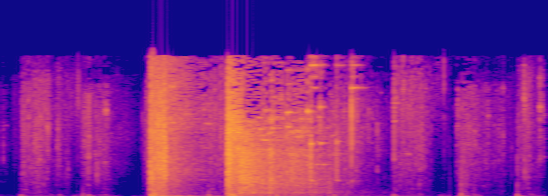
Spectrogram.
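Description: An assault rifle fires a short burst.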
